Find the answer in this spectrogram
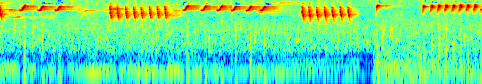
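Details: High-pitched 'muntah beling' song of a kolibri ninja, played as a tutor for magpie-robins and shamas; quick stuttering whistled series and dense rattling trills, each phrase under a second, with a faint low hum behind.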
